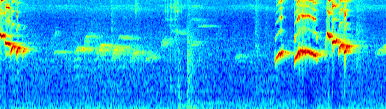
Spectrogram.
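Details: Orange-headed thrush delivering a whistled phrase, then soft drawn-out notes, then a loud cluster of rich, slurred whistles with a faint click between.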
